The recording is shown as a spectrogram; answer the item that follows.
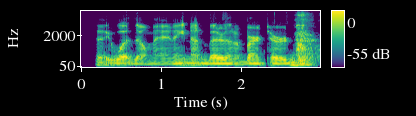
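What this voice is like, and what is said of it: Put-on Southern accent. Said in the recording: “talking about cooking turds in a southern accent”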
